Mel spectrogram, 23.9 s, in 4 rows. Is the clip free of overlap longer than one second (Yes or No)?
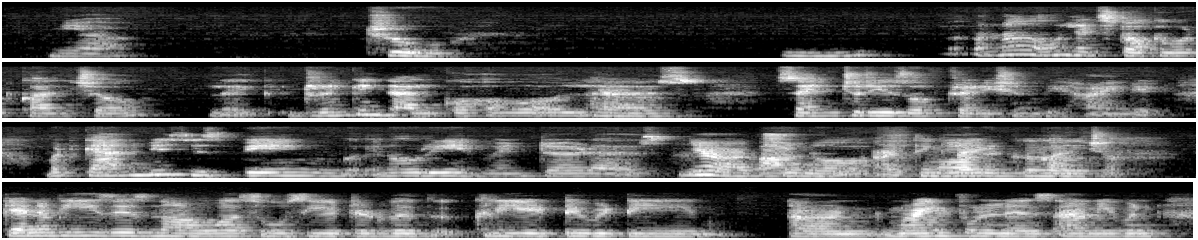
No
